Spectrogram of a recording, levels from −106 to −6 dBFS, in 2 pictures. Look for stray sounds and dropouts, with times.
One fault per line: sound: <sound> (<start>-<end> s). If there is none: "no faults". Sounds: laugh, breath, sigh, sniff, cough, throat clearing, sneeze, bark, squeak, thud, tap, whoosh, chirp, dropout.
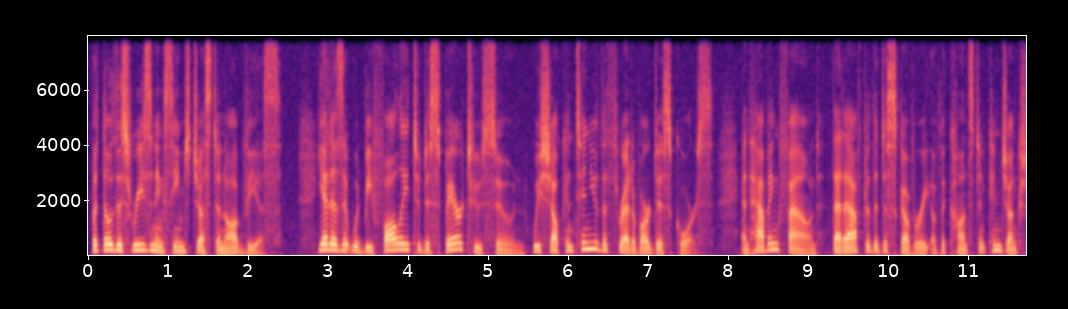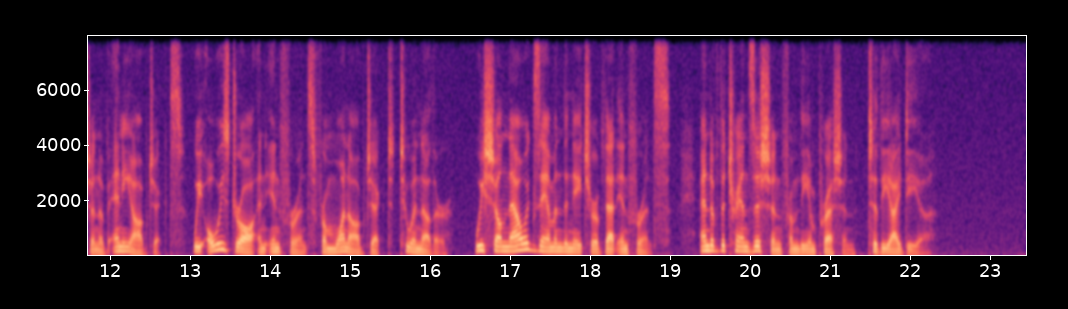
no faults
